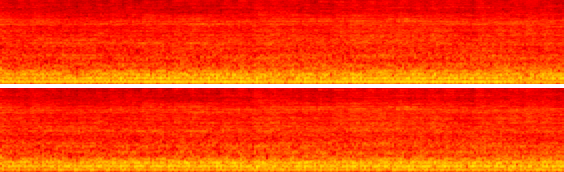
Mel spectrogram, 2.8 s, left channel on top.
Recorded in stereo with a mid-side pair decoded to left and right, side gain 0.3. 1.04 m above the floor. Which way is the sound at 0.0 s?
65° right.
